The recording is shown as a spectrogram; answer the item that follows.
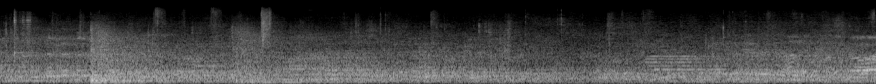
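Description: Indistinct voices echoing in a large sports hall, with scattered knocks and clicks; the loudest is a thud about a second in.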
